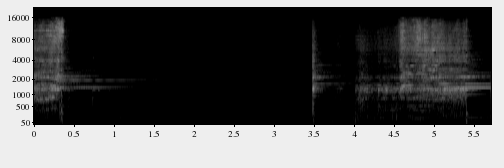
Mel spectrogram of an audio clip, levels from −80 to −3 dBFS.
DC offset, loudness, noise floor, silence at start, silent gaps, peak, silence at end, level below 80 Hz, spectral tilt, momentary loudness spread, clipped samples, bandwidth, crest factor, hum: under 0.1%; -39 LUFS; -83 dBFS; 0 s; none; -22 dBFS; 0 s; under -90 dBFS; 4 dB/octave; 23 LU; under 0.1%; 16 kHz; 26 dB; none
